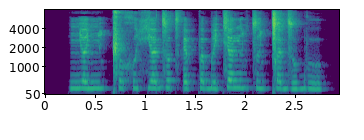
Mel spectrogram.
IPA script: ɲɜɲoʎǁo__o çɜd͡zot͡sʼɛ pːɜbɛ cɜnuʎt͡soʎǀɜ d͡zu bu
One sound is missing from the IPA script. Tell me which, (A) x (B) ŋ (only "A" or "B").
A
